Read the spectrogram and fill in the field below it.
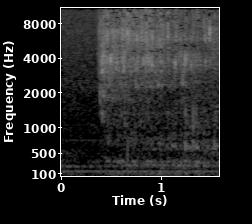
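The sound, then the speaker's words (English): Water suddenly starts pouring in a steady, splashing stream, like liquid running continuously into a basin, loud with no voices; it is a never-ending water trick shown during a Sunday church service. “So, this never-ending water is a trick.”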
